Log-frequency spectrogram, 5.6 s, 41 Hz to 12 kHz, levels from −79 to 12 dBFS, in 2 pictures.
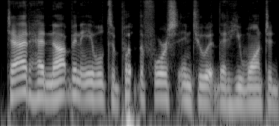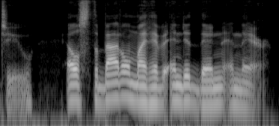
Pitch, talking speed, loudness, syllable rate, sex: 125 Hz, 260 wpm, -19 LUFS, 6.3 syllables/s, male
